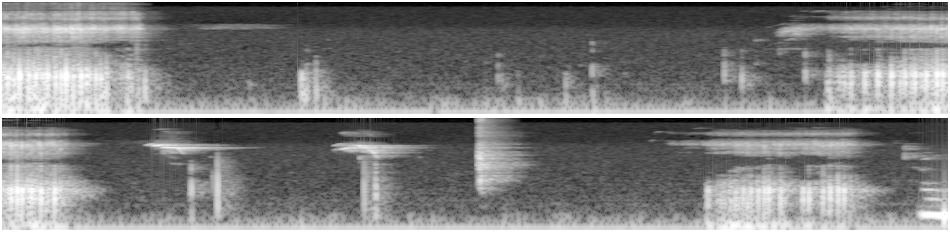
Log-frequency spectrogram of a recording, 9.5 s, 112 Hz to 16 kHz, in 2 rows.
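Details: Sleeping 7-month-old red Boston Terrier snoring in loud, rattling bursts separated by quiet pauses and small snorts: snoring.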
